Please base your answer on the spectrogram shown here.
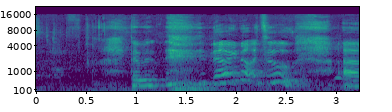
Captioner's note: laughs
